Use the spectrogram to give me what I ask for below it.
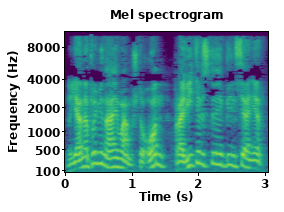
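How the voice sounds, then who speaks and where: A man voicing a huge, domineering older wife who scolds in a shrill, cackling voice, in an audiobook. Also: very animated, brisk, fairly bright tone, breathy edge, full character voice. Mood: shrill indignant.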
